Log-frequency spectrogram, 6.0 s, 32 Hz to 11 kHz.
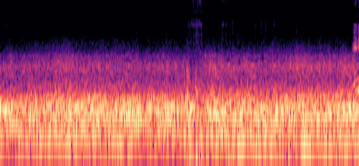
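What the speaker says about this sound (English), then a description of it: "I'm just kind of cruising on the highway at this point" A 1998 Honda Accord cruises on the highway, a steady engine drone and dense tire and road rumble heard from inside the cabin, with a brief airy swish partway through.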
